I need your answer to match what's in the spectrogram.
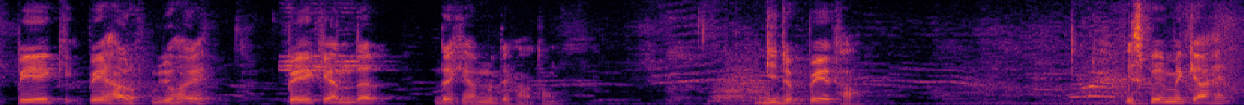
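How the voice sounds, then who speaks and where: A male teacher with a mid-range voice gives an online script lesson step by step, patiently spelling each word and echoing every answer back to the learner as a question. The highs are cut off and there's slight background noise.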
